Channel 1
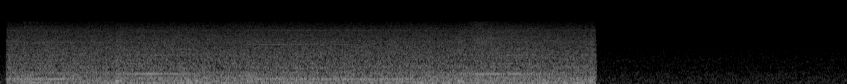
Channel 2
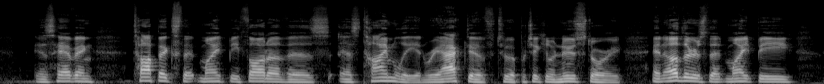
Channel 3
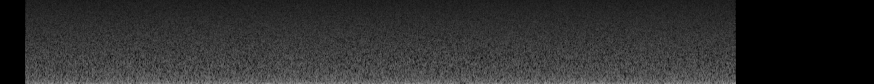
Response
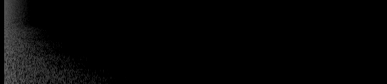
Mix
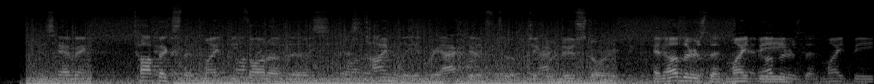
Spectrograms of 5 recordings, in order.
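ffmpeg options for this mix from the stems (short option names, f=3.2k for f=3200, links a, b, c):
-filter_complex "[0:a]aeval=exprs='max(val(0),0)':c=same,adelay=200,volume=1dB,asplit=3[a][b][c];[a]atrim=end=0.92,asetpts=PTS-STARTPTS,afade=t=out:st=0.916:d=0.004:c=hsin[d];[b]atrim=start=0.92:end=1.74,asetpts=PTS-STARTPTS,volume=0[e];[c]atrim=start=1.74,asetpts=PTS-STARTPTS,afade=t=in:d=0.004:c=hsin[f];[d][e][f]concat=n=3:v=0:a=1[g];[1:a]equalizer=f=12k:w=5:g=8,volume=-12dB,asplit=3[h][i][j];[i]volume=-21dB[k];[j]volume=-10.5dB[l];[2:a]acrossover=split=7500[m][n];[n]acompressor=threshold=-57dB:ratio=4:attack=1:release=60[o];[m][o]amix=inputs=2:normalize=0,aexciter=amount=3:drive=4.8:freq=3k,volume=-15dB,asplit=2[p][q];[q]volume=-12dB[r];[g][p]amix=inputs=2:normalize=0,bass=f=250:g=13,treble=f=4k:g=-2,alimiter=limit=-24dB:level=0:latency=1:release=14,volume=0dB[s];[3:a]atrim=start_sample=2205[t];[k][t]afir=irnorm=-1:irlink=0[u];[l][r]amix=inputs=2:normalize=0,aecho=0:1:952:1[v];[h][s][u][v]amix=inputs=4:normalize=0,alimiter=limit=-23dB:level=0:latency=1:release=35"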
